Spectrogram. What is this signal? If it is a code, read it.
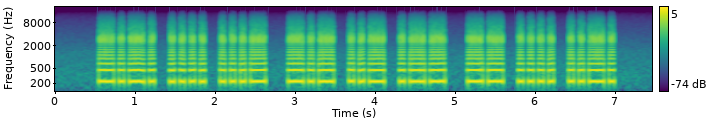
Morse code (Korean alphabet), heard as a buzzer, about 19 wpm. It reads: 출입문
